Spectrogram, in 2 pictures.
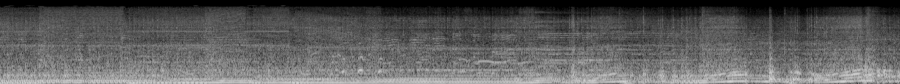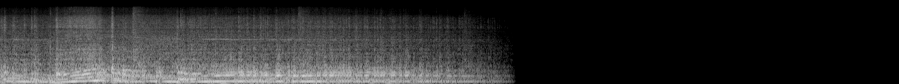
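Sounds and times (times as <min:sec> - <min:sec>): dragster engine revving: 0:00.0 - 0:14.2.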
